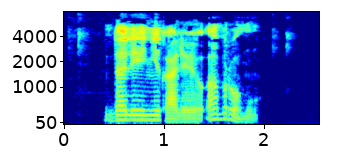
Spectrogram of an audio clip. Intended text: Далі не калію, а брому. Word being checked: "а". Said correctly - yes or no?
yes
